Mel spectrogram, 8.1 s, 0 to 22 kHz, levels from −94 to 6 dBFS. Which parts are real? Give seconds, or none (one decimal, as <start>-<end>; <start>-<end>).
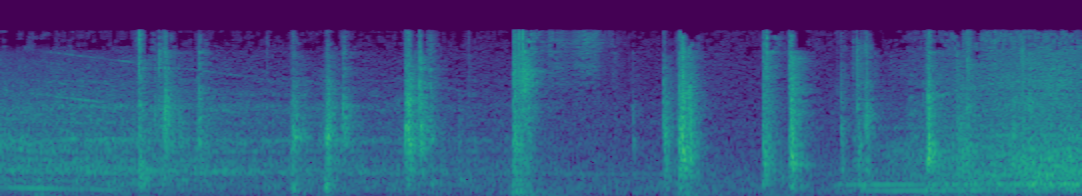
0.0-8.1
